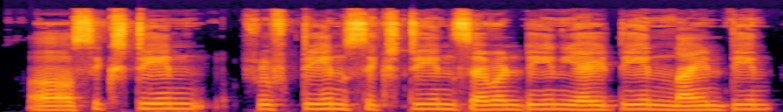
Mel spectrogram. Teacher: the words they end with teen, they take stress on teen itself.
